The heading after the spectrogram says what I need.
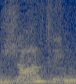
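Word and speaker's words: tjanting: dipping tool is it's called a jaunting tool again spelled oddly with the T in the front I believe so you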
